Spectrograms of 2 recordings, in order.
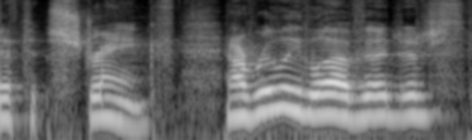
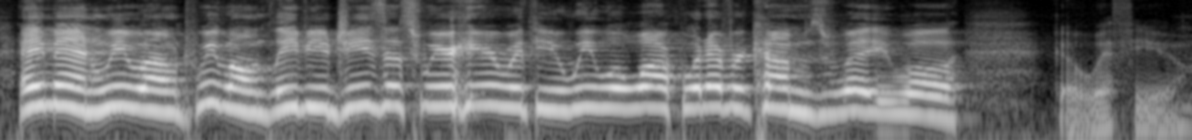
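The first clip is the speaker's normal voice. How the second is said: louder and higher, eager group vow; disciples chorusing assent; 6 semitones higher, 6 dB louder than usual. Retold or imitated. Preacher voicing disciples swearing loyalty, eager and loud. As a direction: call it out like eager disciples pledging. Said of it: "the other ten echoing their assent".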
